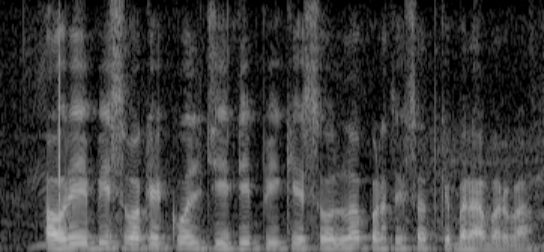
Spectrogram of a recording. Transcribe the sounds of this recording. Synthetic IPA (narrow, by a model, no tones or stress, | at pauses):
ɔʊɾebisʋəkekuld͡ʒiɖipikesolːəpɾət̪isəd̪kebəɾabəɾba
